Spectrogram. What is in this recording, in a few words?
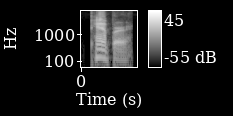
"pamper", American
